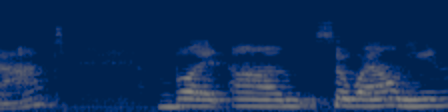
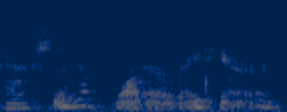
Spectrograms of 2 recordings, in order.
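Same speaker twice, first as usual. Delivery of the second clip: a quick, hushed whisper; whispered aside; 11 dB quieter, faster than usual. Real, not acted. Podcast host whispering about her water bottle nearby. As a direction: let the listeners in on a little secret.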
